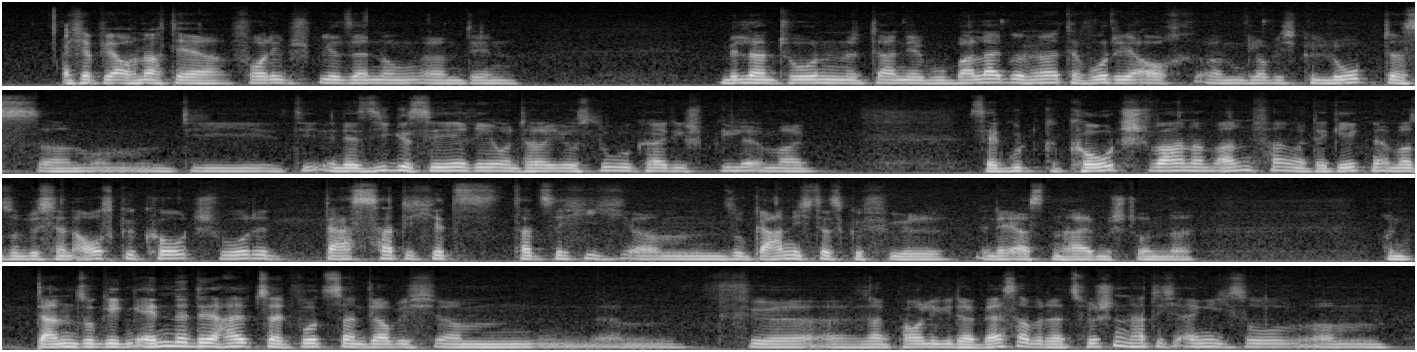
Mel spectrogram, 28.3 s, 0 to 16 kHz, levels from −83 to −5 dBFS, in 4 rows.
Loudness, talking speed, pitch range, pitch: -23 LUFS, 195 wpm, 130-150 Hz, 140 Hz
